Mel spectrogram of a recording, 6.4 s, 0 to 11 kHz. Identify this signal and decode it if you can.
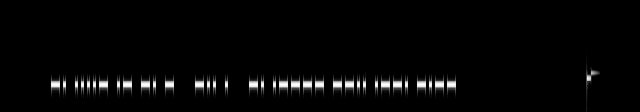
Morse code, heard as a keyed tone, about 37 wpm, 700 Hz. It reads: N4ANT DE N1ZPY
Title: USA Callsign DE Callsign - 5 Characters - 40wpm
